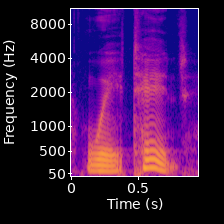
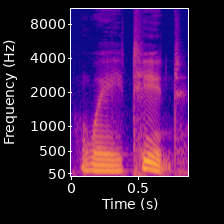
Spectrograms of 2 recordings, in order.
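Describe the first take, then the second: First: "weighted" ending in ed, way-ted; spelt-out ed. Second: "weighted" said as way-tid; id ending. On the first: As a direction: say "weighted" to rhyme its end with bed. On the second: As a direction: end "weighted" with a short id. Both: Shown as a demonstration. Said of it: "is pronounced as".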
